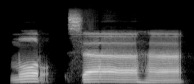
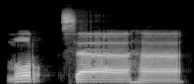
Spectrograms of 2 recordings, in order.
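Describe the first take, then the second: The two takes are said the same way.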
